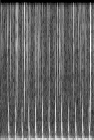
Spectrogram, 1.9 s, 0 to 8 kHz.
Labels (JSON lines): {"label": "biophony, knock", "recorder": "SoundTrap 300"}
